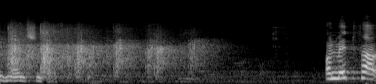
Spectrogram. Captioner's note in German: Beifall bei der FDP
